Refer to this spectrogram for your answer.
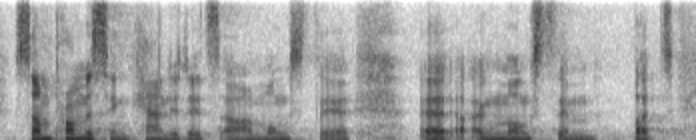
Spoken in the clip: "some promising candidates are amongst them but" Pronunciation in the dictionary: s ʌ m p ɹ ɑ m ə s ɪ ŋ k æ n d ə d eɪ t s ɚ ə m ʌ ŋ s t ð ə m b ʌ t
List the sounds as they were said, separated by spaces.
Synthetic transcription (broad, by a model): s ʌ m p ɹ ɑ m ə s ɪ ŋ k æ n d ə d eɪ t s ɚ ə m ʌ ŋ s t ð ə m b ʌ t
